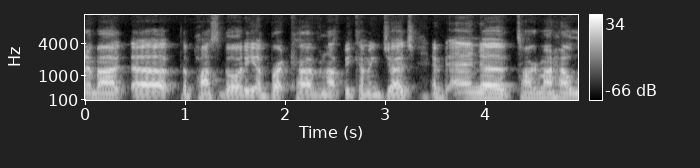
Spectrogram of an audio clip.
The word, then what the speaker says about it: Kavanaugh: Report, if confirmed, Kavanaugh, I've heard it pronounced Kavanaugh, but I'm going to pronounce it Kavanaugh because it's, I don't know, it's spelled like laugh in the last few letters here, will be the second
